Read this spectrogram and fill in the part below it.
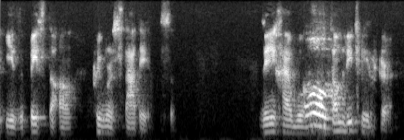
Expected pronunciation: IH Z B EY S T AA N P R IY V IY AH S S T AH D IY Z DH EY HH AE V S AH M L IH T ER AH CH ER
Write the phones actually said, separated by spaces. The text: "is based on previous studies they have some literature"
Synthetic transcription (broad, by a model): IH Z B EY S T AA N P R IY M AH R S T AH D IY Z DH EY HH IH W S AH M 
